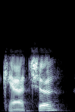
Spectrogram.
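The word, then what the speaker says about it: Katje: And Katya, and that Ch at the end is spelled J-E, because that's how Dutch, that's a diminutive in Dutch.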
